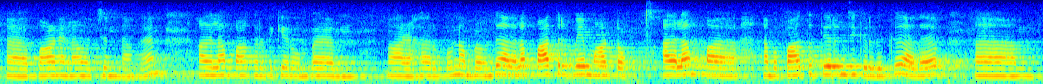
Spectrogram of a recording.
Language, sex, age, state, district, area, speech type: Tamil, female, 30-45, Tamil Nadu, Cuddalore, rural, spontaneous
